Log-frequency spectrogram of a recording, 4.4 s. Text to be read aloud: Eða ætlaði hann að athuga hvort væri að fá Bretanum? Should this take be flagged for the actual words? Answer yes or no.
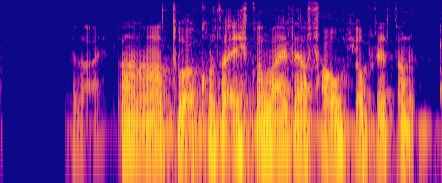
yes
